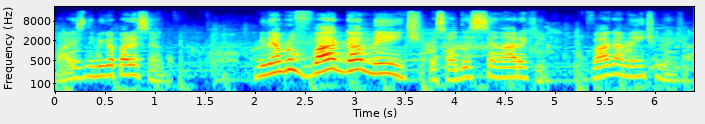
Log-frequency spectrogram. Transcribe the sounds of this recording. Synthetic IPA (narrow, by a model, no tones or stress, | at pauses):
ma̰jzinĩmiɡɐpaɾesḛ̃nd̪ʊ | mɪlẽmbɾʊvaɡamẽnt͡ʃɪ̥peswawd̪esɪ̥senaɾjʊakḭ | vaɡamẽnt͡ʃɪmḛzmʊ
